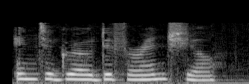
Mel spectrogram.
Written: integrodifferential

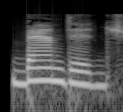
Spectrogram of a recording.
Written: bandager

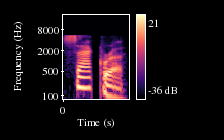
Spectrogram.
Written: sacra

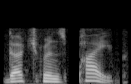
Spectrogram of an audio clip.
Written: Dutchman's-pipe

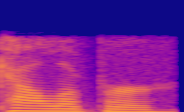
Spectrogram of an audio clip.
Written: caliper

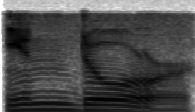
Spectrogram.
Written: indoor

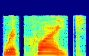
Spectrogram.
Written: requite

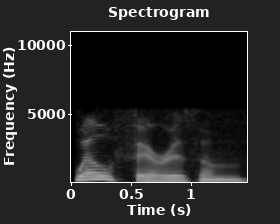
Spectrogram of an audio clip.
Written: welfarism

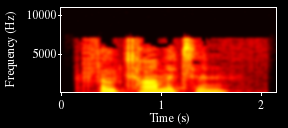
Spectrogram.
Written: photomaton

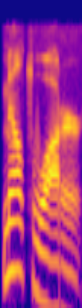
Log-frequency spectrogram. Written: meltwater

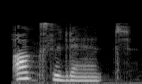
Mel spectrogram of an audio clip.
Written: oxydant

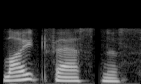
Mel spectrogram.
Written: lightfastness

